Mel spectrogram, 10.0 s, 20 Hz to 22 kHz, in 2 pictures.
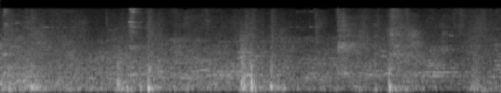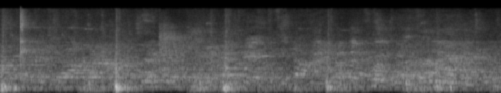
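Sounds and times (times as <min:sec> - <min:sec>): dull thuds: 0:03.6 - 0:05.2, 0:06.0 - 0:06.4, 0:07.0 - 0:07.5, 0:08.2 - 0:09.6.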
